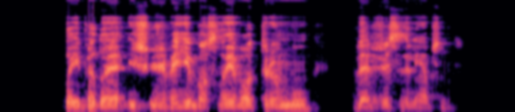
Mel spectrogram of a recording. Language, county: Lithuanian, Kaunas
